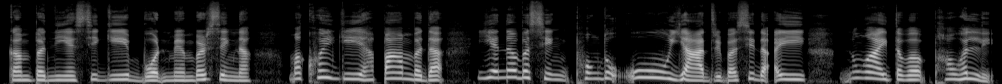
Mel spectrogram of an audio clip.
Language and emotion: Manipuri, disgusted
